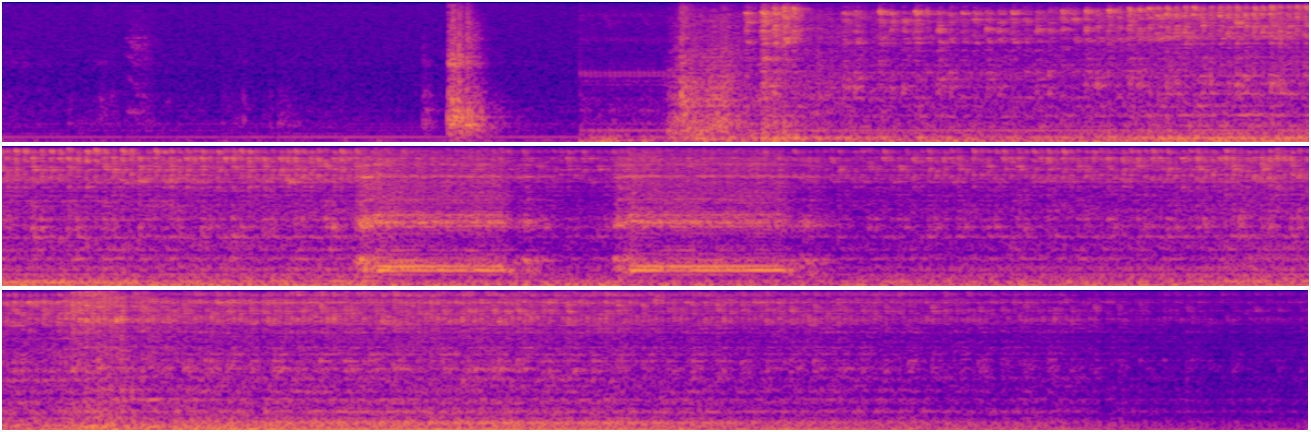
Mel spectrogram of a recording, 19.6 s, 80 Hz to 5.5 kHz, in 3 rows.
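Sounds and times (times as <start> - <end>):
Model A car engine starting: 2.9 - 19.5
Model A ahooga car horn: 4.8 - 16.7.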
